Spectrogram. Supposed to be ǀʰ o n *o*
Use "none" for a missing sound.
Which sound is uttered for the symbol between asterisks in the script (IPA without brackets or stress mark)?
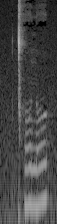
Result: o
